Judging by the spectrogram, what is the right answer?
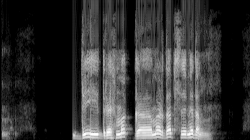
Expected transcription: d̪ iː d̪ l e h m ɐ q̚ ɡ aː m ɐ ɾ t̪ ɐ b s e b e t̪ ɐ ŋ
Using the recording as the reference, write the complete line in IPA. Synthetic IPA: d̪ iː d̪ ɾ e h m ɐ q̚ ɡ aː m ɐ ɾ d̪ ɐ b s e m e d̪ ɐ ŋ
